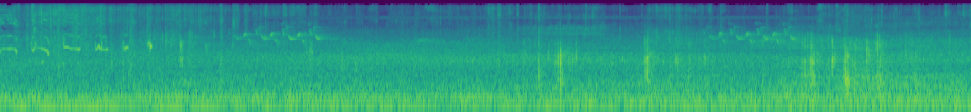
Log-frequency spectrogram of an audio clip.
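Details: Boston Terrier puppies at play give scattered short whimpers and yips, clustered mostly in the second half, over a steady low hum with small birds chirping in the background.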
